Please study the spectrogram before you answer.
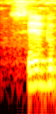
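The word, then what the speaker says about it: शैब्यः: इसके बाद है सेव्य च सेव्य च यहां उच्चारण नहीं होगा। उच्चारण क्या होगा? सेव्यः जोड़ च तब क्या होगा? सेव्य च।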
